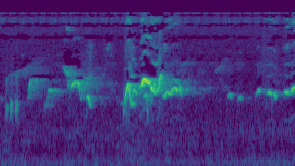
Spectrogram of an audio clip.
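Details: Black-crested bulbul with a quick bubbling warble, rising then dropping, followed by a few thin whistled notes; steady faint hum underneath.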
